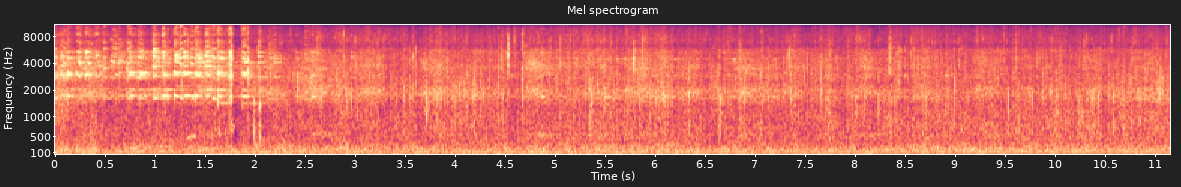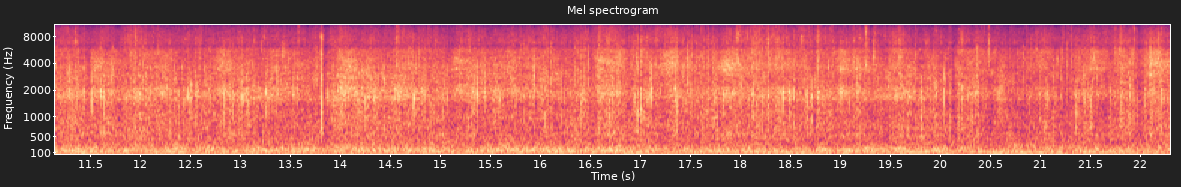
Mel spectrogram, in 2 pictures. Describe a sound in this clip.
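Bicycle tyres crunch and rattle over gravel.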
